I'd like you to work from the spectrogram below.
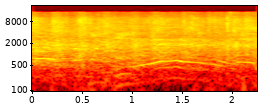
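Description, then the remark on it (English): Steady applause from an audience, a dense patter of clapping hands filling the whole clip at a moderate, even level, with a faint tonal whistle gliding through it. “Can I have a hand of applause if you know what prestidigitation is?”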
